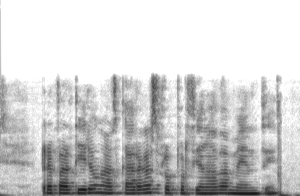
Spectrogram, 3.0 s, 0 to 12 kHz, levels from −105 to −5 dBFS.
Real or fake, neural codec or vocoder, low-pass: fake; codec, 16 kHz, 16 kbps, FreqCodec, smaller model; 7.2 kHz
